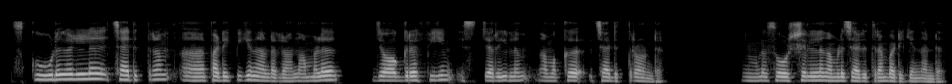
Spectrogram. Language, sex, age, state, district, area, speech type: Malayalam, female, 18-30, Kerala, Kozhikode, urban, spontaneous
